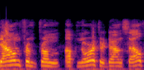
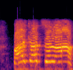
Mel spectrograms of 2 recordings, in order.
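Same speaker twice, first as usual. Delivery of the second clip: put-on small child voice, Japanese accent, higher, louder; 13 semitones higher, 7 dB louder than usual. Joking about the film's ending, acting out a little japanese kid. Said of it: "a little Japanese kid going".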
